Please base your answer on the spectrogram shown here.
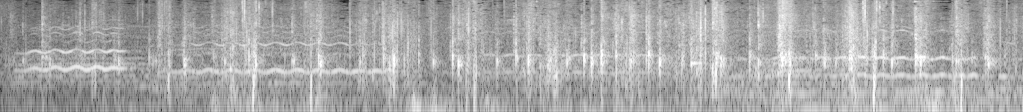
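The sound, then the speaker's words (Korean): Horse hooves clip-clop in a steady rhythm throughout as a funeral procession moves along, with wavering whinnies rising over the hoofbeats near the start; mourners' footsteps and an occasional light breeze accompany them. “노래소리가 멎으면 장례 참가자들의 발소리와 말 발굽 소리와 간간이 가볍게 부는 바람 소리가 노래를 이어받는 것처럼 느껴졌다.”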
